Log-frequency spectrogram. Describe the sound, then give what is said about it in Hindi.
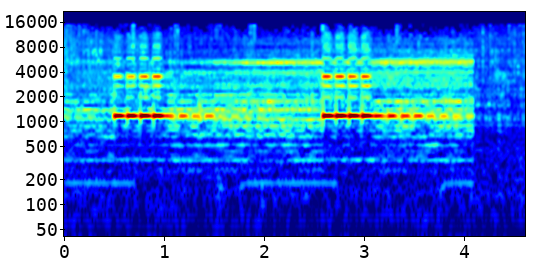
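A mobile phone ringtone, an incoming call from Mohammed, plays two repeating bursts of bright electronic tones, each lasting about a second and a half with a short pause between, clear with no one speaking. “मोहम्मद का फोन है। अच्छा जवाब दो।”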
